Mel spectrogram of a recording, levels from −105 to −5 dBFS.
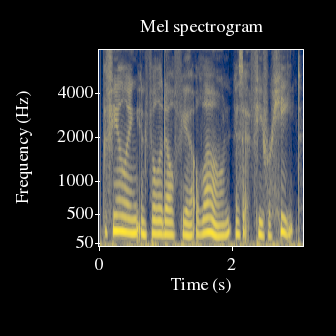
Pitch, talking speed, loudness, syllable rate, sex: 195 Hz, 175 wpm, -15 LUFS, 5.6 syllables/s, female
